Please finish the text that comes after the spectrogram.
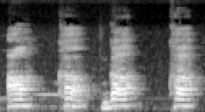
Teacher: कंठ के उच्चारण के लिए आप आ, ख, ग, ख, ठीक है, घ और हा उच्चारण कीजिएगा तो कंठ से आवाज निकल के आती है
